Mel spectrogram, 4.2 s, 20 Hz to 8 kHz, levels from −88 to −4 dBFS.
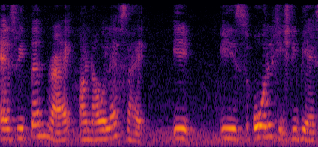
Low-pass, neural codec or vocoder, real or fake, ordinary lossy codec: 7.2 kHz; none; real; AAC, 48 kbps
